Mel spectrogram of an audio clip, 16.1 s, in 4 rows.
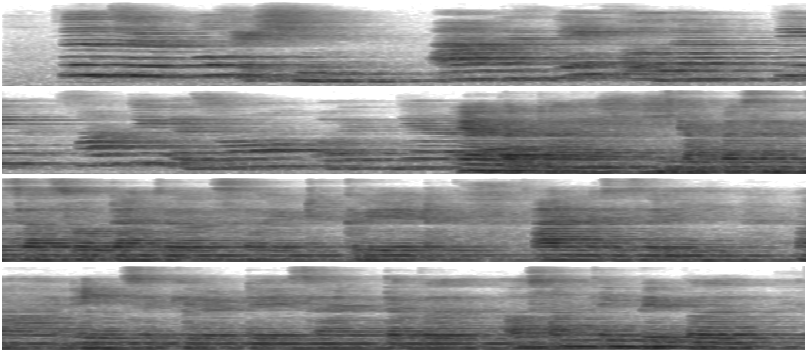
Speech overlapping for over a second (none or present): present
